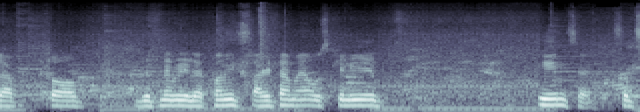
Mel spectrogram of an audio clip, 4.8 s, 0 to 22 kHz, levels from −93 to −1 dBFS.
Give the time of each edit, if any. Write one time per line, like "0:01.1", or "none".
none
